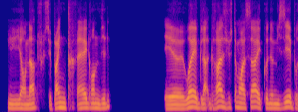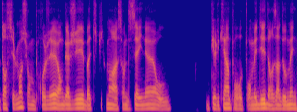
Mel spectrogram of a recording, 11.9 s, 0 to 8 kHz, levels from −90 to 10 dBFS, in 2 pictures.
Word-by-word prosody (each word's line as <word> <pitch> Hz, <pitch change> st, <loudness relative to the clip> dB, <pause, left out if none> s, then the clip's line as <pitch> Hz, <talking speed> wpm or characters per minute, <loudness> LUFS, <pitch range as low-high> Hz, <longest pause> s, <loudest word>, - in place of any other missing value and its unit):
il 110 Hz, -2 st, 0 dB
y 115 Hz, -, +2 dB
en 105 Hz, 0 st, +1 dB
a 120 Hz, +2 st, +4 dB
parce 130 Hz, -, -14 dB
que -, -, -14 dB
c'est -, -, -5 dB
pas 120 Hz, +1 st, +5 dB
une 130 Hz, -2 st, +3 dB
très 120 Hz, +3 st, +2 dB
grande 120 Hz, -1 st, 0 dB
ville. 120 Hz, +6 st, -2 dB, 1.1 s
Et 105 Hz, 0 st, +3 dB
heu, 105 Hz, -1 st, +5 dB
ouais 135 Hz, +3 st, +6 dB
gla 120 Hz, 0 st, 0 dB
grâce 140 Hz, +6 st, +4 dB
justement 130 Hz, +1 st, -2 dB
à 125 Hz, -, +4 dB
ça 145 Hz, +2 st, +3 dB
économiser 120 Hz, +3 st, +1 dB
potentiellement 115 Hz, +2 st, -5 dB
sur 110 Hz, -5 st, -9 dB
mon 100 Hz, -, -8 dB
projet 110 Hz, +4 st, -2 dB
engager, 105 Hz, +2 st, 0 dB
bah, 95 Hz, -3 st, -3 dB
typiquement 110 Hz, +3 st, -6 dB
un 95 Hz, -, 0 dB
sound 105 Hz, 0 st, -9 dB
designer 100 Hz, +2 st, -3 dB
ou, 95 Hz, +2 st, -8 dB, 0.7 s
ou 95 Hz, -, -15 dB
quelqu'un 105 Hz, +3 st, -2 dB
pour 100 Hz, -3 st, -6 dB
pour 100 Hz, -, -8 dB
m'aider 105 Hz, +4 st, +1 dB
dans 100 Hz, -1 st, -4 dB
un 100 Hz, -, -1 dB
domaine 105 Hz, +1 st, -2 dB
110 Hz, 200 wpm, -22 LUFS, 105-120 Hz, 1.1 s, ouais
